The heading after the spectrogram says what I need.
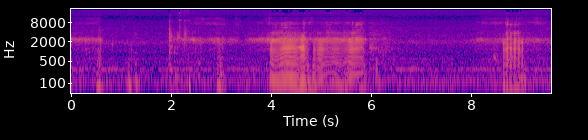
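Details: Tired St. Bernard puppy asleep; soft rhythmic sleep breathing with a loud two-second rumbling snore and a shorter one later, steady room hum. Snoring.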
